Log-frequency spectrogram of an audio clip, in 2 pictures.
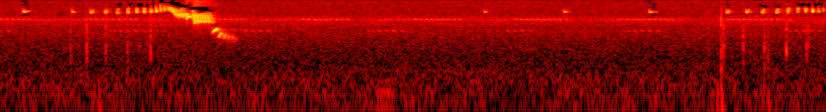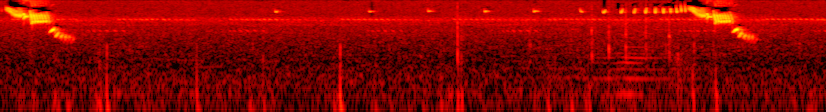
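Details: Blue-black grassquit on a roadside fence, giving short, thin, buzzy songs that slide steeply downward from very high pitch, three in the clip, roughly every three seconds, with faint ticking and insect-like hiss between.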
